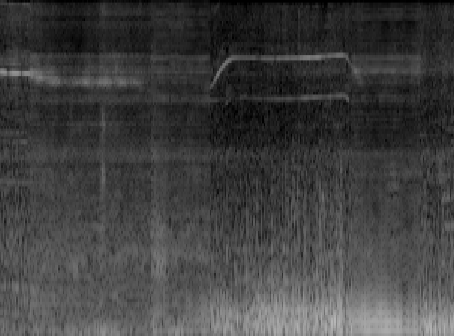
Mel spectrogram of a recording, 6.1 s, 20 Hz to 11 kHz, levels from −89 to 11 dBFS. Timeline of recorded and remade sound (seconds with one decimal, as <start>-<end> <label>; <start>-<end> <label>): 0.0-0.4 recorded; 0.4-2.8 remade; 2.8-4.7 recorded; 4.7-5.6 remade; 5.6-6.1 recorded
